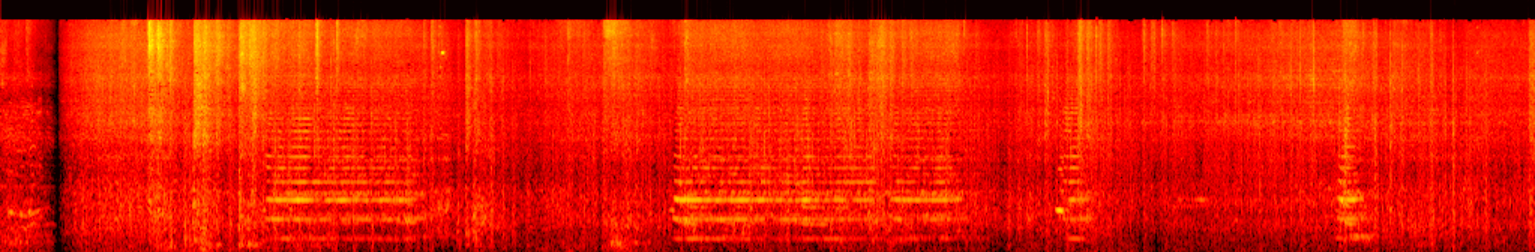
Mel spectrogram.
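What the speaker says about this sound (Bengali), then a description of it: "আমাদের ট্রেন এখন রানাঘাট জংশন রেলওয়ে স্টেশনে পৌঁছে গিয়েছে।" A crowded early-morning passenger train reaches Ranaghat Junction station, its wheels clattering steadily nearby while a horn sounds several times in long tones, and voices murmur in the background.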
